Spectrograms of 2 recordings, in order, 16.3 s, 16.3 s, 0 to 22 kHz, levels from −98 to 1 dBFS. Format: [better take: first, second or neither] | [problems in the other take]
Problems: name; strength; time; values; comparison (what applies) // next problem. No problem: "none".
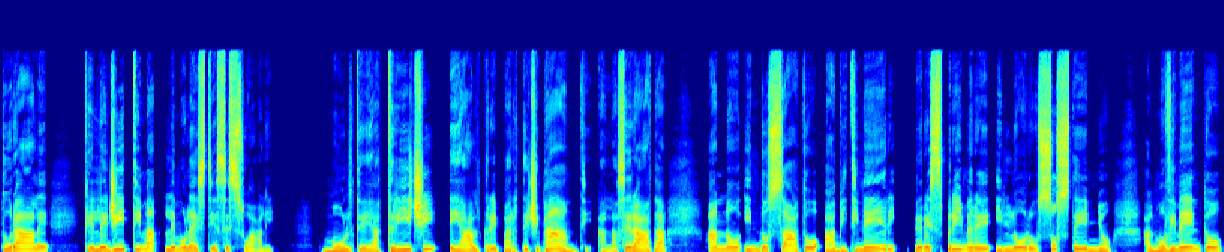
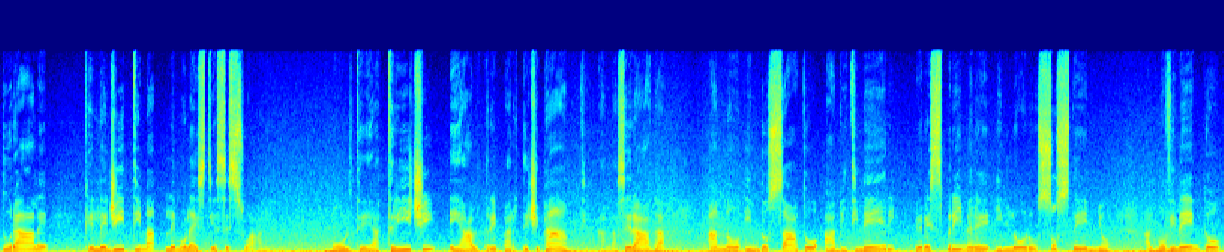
first | wind noise on the microphone; occasional gusts; 15 dB below the speech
